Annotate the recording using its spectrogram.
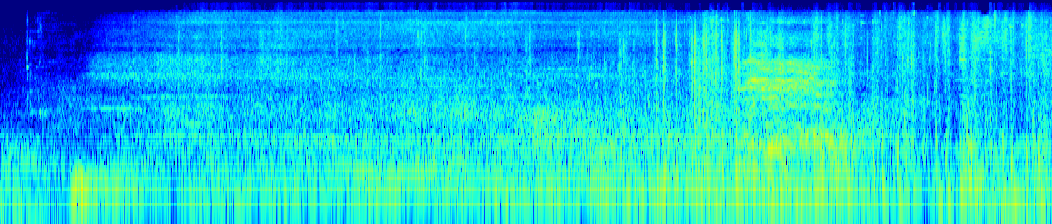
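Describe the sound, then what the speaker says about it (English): Horse hooves clip-clop at a gallop and a horse neighs in the video game Ghost of Tsushima, with wind and movement sounds under the steady hoofbeats. "Get on the horse."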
